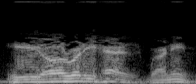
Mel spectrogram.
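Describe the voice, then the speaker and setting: An actor playing a stern, commanding vigilance committee leader in a 1950s radio drama. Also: male voice, medium pitch, a little slow, a bit bright, husky, rough recording. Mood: calm. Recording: old radio broadcast with hiss.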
